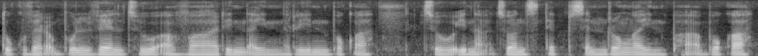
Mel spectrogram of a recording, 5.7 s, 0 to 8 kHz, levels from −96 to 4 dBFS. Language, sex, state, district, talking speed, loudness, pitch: Mizo, male, Mizoram, Aizawl, 230 wpm, -19 LUFS, 115 Hz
